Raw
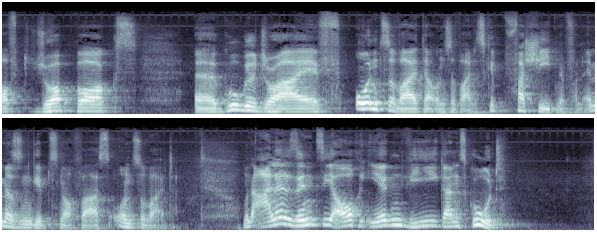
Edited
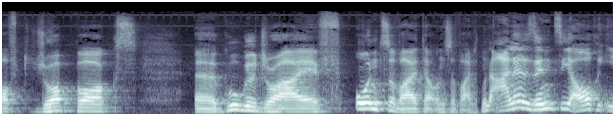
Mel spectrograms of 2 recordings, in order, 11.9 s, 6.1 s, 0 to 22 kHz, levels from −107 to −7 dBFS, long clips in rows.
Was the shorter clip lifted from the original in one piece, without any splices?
no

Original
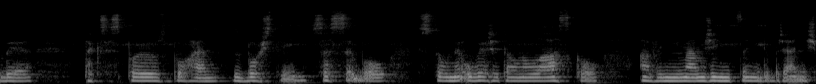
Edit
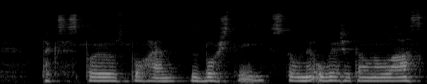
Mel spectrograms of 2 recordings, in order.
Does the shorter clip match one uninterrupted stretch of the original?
no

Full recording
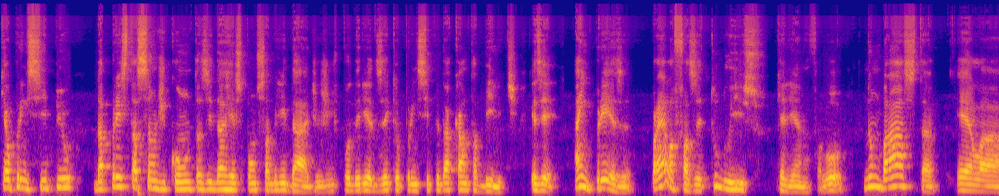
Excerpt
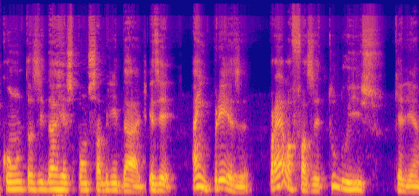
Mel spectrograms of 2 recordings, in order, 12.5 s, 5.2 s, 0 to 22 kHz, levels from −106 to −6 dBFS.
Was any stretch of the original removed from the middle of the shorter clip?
yes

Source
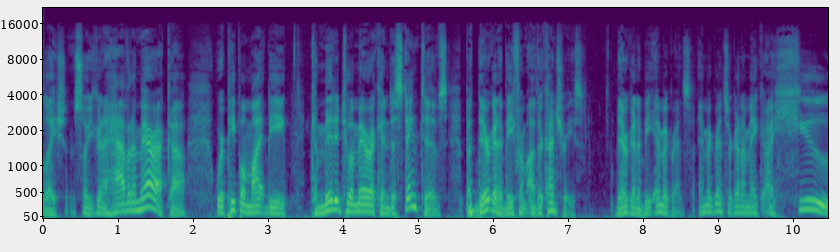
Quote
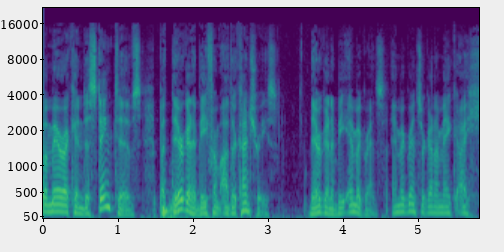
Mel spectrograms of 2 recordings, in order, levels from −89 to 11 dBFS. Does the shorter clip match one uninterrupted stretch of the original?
yes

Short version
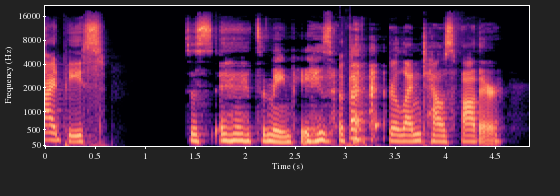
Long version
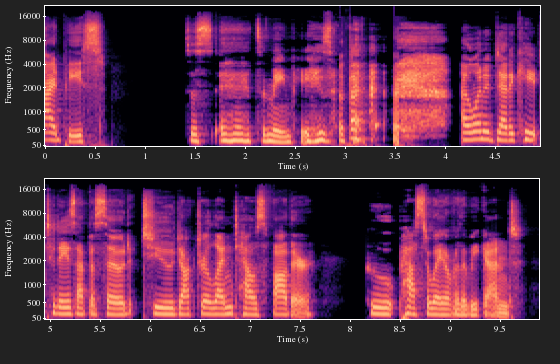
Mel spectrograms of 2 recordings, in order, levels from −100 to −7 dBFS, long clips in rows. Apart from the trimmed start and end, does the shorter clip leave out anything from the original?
yes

